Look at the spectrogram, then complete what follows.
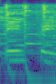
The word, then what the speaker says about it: TV: Nah, padahal secara KBBI T dan V itu dituliskan dengan TE dan VE. Nah, seharusnya dibaca TV bukan TV.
